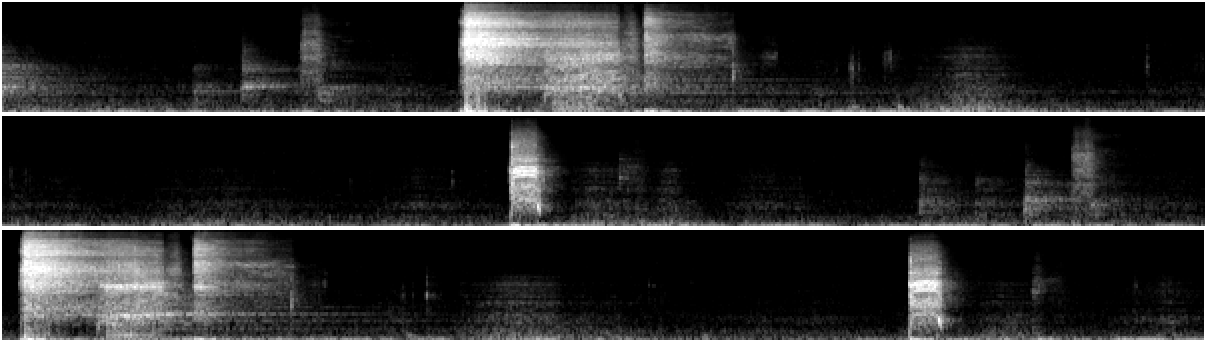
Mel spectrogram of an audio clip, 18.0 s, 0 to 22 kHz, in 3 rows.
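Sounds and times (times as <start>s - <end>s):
compressed air hiss: 1.5s - 3.9s, 12.1s - 13.6s.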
